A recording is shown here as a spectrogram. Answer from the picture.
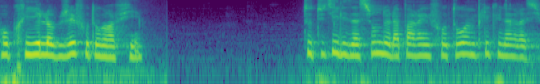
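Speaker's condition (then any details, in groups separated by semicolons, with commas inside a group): No condition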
